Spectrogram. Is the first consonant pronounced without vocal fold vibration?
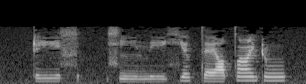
yes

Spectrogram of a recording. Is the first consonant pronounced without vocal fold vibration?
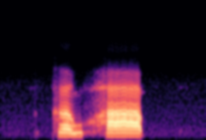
yes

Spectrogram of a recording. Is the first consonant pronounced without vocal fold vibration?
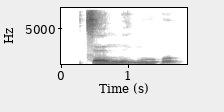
yes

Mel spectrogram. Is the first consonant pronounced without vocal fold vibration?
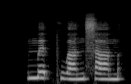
no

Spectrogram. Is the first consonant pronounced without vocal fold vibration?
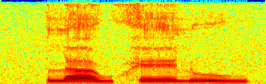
no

